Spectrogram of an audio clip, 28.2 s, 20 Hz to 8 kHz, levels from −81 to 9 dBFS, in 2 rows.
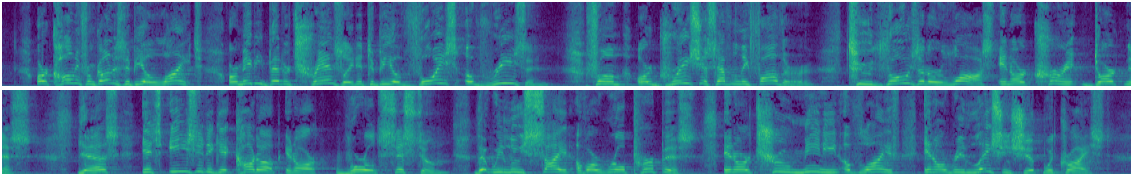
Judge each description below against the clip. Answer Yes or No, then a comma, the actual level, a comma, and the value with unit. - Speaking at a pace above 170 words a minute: No, slow, 135 wpm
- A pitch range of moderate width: Yes, average, 3.3 semitones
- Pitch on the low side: No, high, 245 Hz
